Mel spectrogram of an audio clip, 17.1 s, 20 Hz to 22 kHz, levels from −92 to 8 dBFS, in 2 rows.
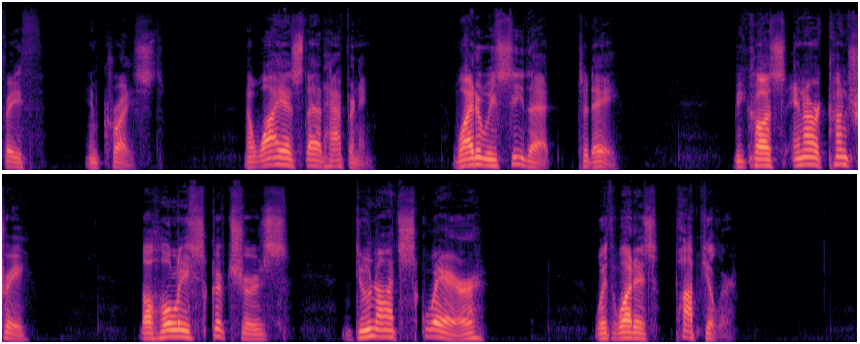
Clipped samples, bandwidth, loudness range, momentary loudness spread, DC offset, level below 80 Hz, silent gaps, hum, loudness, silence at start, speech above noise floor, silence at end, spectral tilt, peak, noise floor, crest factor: under 0.1%; 17 kHz; 4 LU; 18 LU; under 0.1%; -70 dBFS; none; none; -23 LUFS; 0.05 s; 61 dB; 1.3 s; -5 dB/octave; -2 dBFS; -83 dBFS; 24 dB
